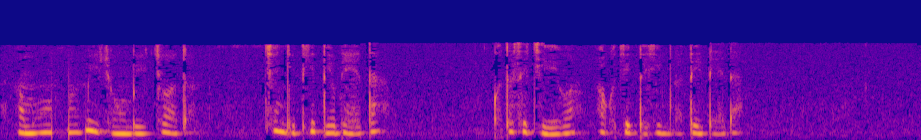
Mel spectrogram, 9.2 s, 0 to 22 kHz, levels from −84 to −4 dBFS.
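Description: Throughout the speech there is a hard ceiling at 5.8 kHz, with nothing above it, and a plainly audible watery, swirling texture, with sibilants turning metallic and smeared. This is likely MP3 compression starved of bits, which fits a bitrate around 24 kbps. The encoder discards the treble outright, and the weak spectral lines it keeps flicker in and out from frame to frame.

From 0.51 to 0.85 s, chunks out of order produce a brief garbled stretch. A segment of about 171 ms plays one chunk later than it should, so the audio jumps ahead and then back, leaving three abrupt joins. Nothing is missing, only misplaced. The same fault returns from 2.90 to 3.41 s, where a chunk arrives two positions late and the jumble lasts longer.

From 3.60 to 5.44 s the speech runs about 6.4% fast and sits roughly 107 cents sharp, about a semitone, before snapping back. This is likely a drift correction step: clock-matching software probably changed the playback rate in a single jump to rebalance its buffer, so speed and pitch moved together.

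At 6.20 to 6.54 s another one-chunk swap repeats the jumble. From 7.10 to 9.16 s the same roughly semitone-sharp speed-up recurs.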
